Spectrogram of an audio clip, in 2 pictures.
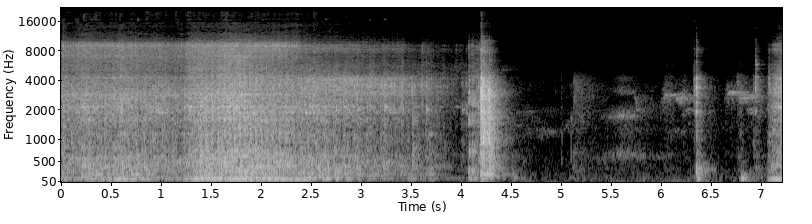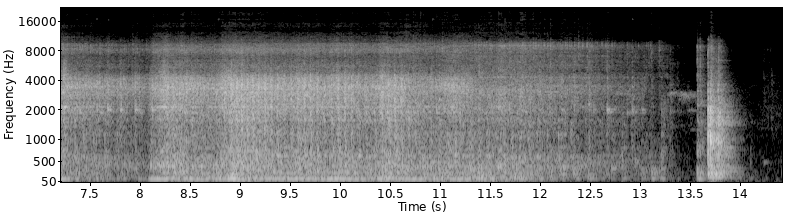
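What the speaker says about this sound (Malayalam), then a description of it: "എൻഡ് കറക്റ്റ് ചെയ്ത് നമുക്ക് സ്റ്റിച്ച് ചെയ്യാം" A sewing machine stitches fabric pieces together at a garment crotch seam, running in two long close bursts with a pause between them, and a sharp mechanical clack at each stop.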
